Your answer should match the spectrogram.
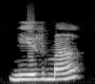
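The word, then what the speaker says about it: מרמה: Dice otro significado de traición, 4820, Mirma, con acento en la A.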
